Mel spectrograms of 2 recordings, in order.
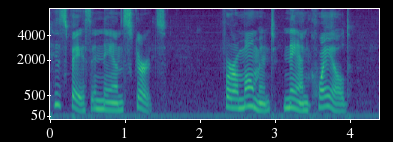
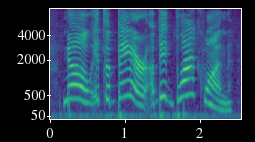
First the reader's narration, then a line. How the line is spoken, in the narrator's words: screaming in a great panic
